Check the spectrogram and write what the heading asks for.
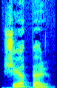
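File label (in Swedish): "köper", Swedish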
